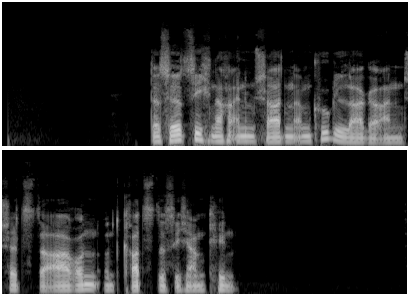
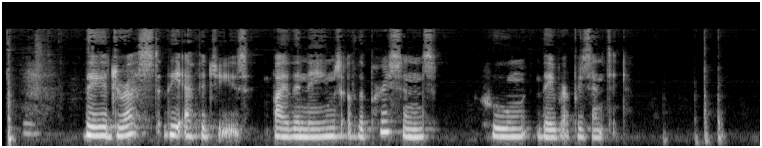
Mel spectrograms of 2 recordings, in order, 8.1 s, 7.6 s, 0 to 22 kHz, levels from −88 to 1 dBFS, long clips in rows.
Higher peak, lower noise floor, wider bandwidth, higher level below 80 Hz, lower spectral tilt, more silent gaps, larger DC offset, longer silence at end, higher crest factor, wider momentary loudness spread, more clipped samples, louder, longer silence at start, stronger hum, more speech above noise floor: second, -8 dBFS vs -2 dBFS; first, -85 dBFS vs -50 dBFS; about the same, 11 kHz vs 11.5 kHz; first, -48 dBFS vs -54 dBFS; first, -7 dB/octave vs -5.5 dB/octave; neither; neither; first, 1.75 s vs 0.35 s; about the same, 20 dB vs 18 dB; second, 7 LU vs 19 LU; neither; second, -26 LUFS vs -19 LUFS; first, 1.5 s vs 0.05 s; neither; first, 60 dB vs 32 dB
